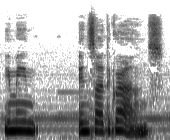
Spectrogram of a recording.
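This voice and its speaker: An actress playing a practical, coaxing, exasperated caregiver to an old lady in a radio drama, brisk and chiding. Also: sits high, creaky, darkish tone, full character voice. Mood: wary, practical. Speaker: companion, caregiver. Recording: radio drama, faint music underneath.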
